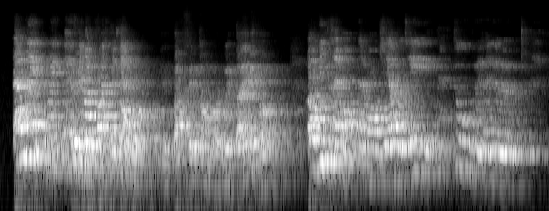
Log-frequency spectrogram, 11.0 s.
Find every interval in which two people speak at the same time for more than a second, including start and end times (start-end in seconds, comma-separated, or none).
1.4-2.6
